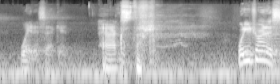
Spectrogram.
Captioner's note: laughing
